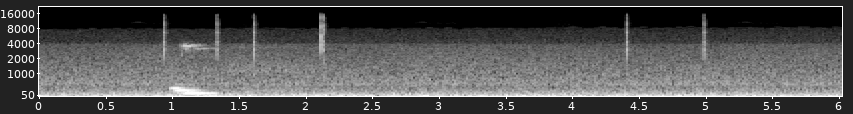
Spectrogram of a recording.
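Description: Short, sharp menu clicks sound now and then.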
